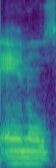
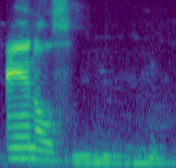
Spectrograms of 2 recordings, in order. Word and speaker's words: annals: discussions that will remain in the the the anals of Ren's office it's annals I youone call me out on that but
